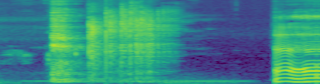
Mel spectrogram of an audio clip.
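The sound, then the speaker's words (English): Dice clatter and tumble across a hard surface in a quick burst of rattling clicks for about two seconds, then stop. After a short silence, a voice starts up. “Roll that dice, man.”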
